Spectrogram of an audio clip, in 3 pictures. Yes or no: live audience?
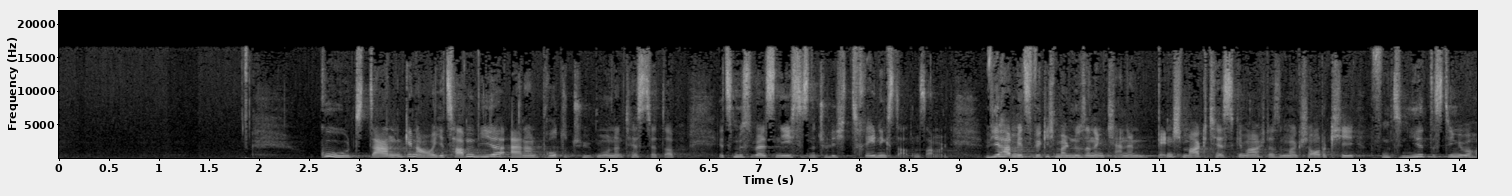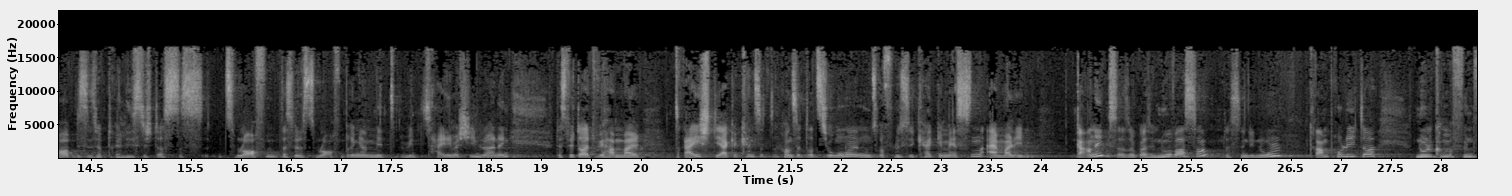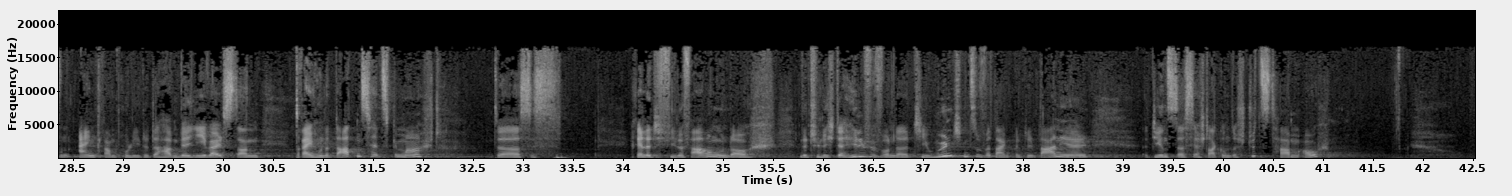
yes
